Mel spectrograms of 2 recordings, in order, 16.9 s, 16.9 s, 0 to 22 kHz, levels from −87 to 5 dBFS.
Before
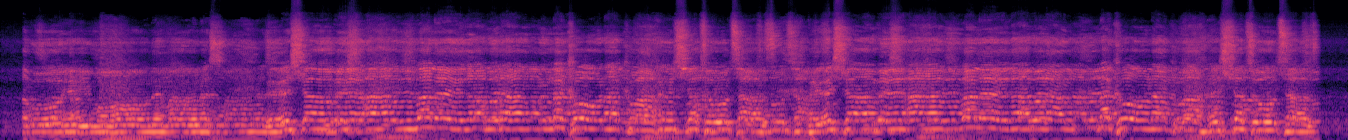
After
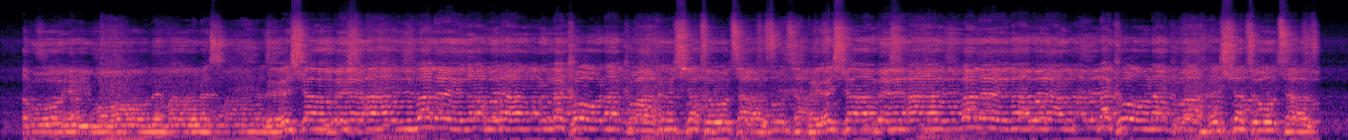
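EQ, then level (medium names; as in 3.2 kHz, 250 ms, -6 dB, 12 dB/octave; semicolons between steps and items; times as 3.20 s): hum notches 50/100/150 Hz; 0.0 dB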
